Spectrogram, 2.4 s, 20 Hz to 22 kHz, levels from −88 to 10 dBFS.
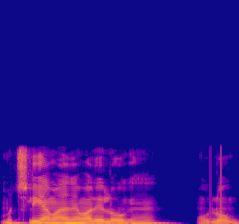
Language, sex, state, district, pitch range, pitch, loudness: Hindi, male, Bihar, Supaul, 145-160 Hz, 150 Hz, -15 LUFS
